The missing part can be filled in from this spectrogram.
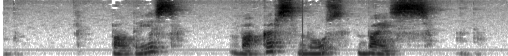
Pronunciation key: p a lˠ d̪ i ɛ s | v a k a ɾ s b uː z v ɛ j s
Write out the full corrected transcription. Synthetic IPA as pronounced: p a lˠ d̪ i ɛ s | v a k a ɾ s b uː s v a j s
